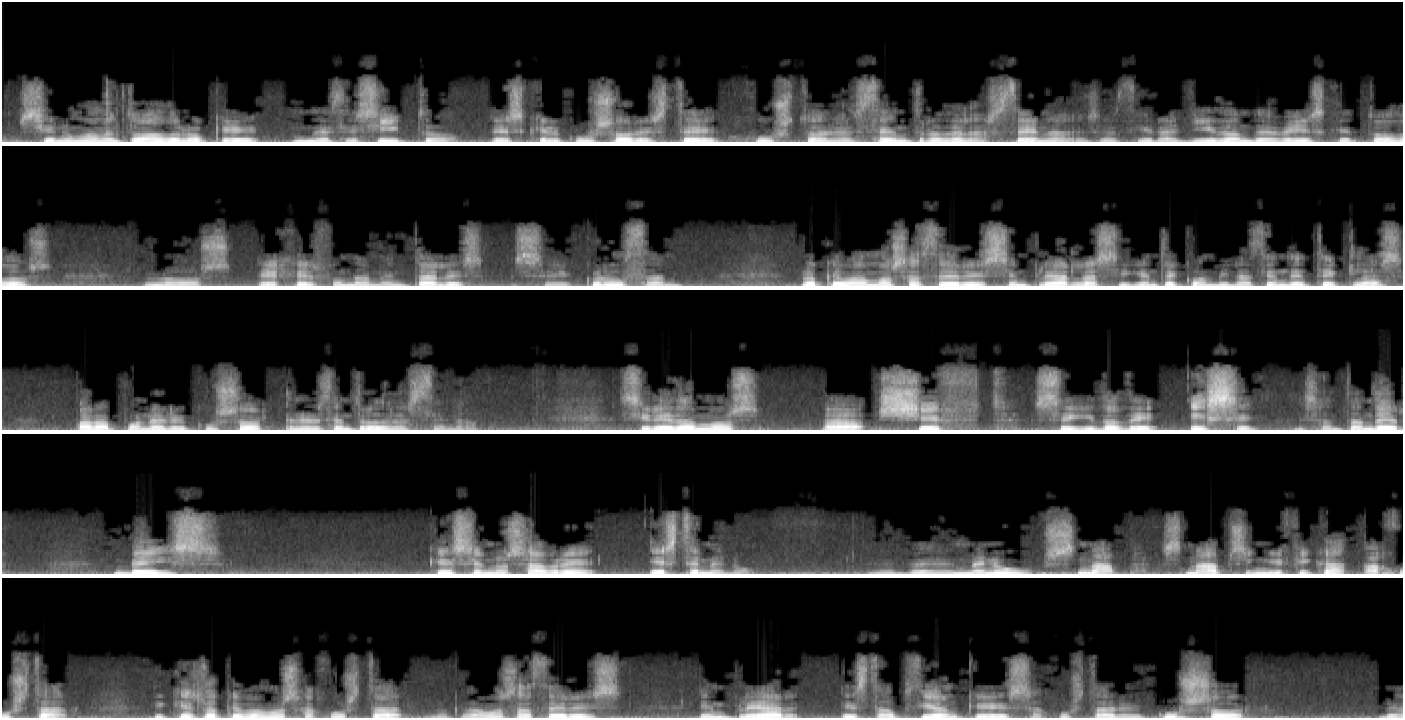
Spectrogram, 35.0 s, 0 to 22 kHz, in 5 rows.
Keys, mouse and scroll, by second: 20.6 shift+s.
